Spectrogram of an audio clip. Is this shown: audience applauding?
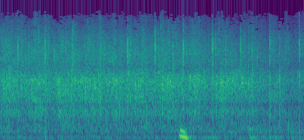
yes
